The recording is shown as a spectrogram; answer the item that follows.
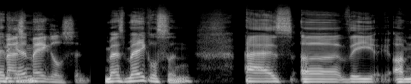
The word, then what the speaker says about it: Mads Mikkelsen: Meanwhile, behind all of this, like the shark from Jaws, is, correct my pronunciation, Mads Mikkelsen, tell me how to say it again. Mads Mikkelsen, as I'm not a Nazi, I am a Nazi, I'm not a Nazi, but I really am.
